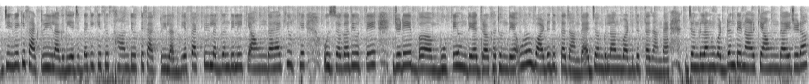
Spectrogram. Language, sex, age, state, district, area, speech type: Punjabi, female, 18-30, Punjab, Kapurthala, urban, spontaneous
